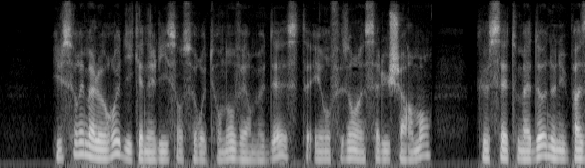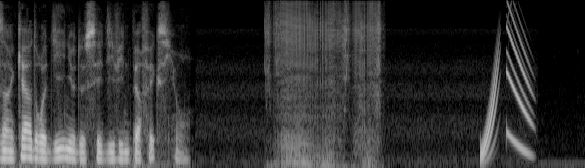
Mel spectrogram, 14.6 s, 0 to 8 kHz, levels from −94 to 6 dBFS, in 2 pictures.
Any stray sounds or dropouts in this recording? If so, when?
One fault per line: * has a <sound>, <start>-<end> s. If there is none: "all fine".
* has a squeak, 10.6-12.2 s
* has a chirp, 13.3-14.0 s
